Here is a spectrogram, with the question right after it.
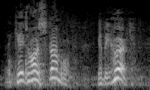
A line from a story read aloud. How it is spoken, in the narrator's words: Roy exclaims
